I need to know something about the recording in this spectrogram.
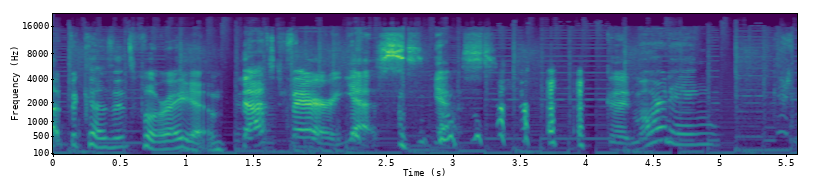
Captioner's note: laughs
